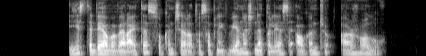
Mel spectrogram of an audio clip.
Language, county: Lithuanian, Utena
